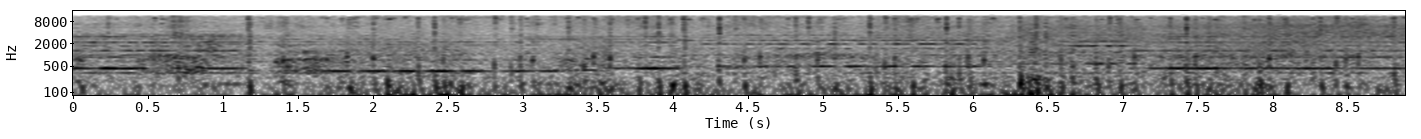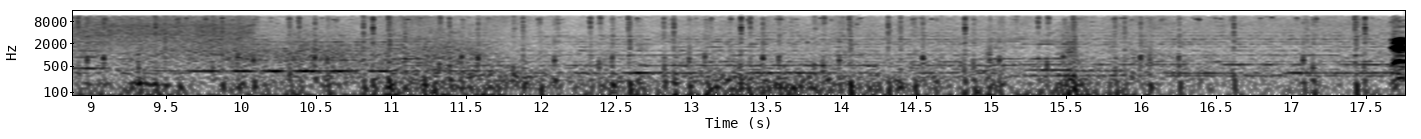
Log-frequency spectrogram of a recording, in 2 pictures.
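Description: Roach, Geralt's horse in The Witcher 3, gallops in a steady drumming run of hoofbeats that carries on for the whole stretch, with game music tones layered over the hooves.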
